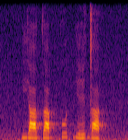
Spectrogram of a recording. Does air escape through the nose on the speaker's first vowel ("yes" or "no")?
no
